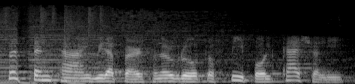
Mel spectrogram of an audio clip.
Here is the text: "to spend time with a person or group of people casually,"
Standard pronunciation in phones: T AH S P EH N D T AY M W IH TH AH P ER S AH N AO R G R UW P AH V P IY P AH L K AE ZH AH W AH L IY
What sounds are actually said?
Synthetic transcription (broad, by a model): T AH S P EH N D T AY M W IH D AH P ER S AH N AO L G R UW P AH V P IY P AH L K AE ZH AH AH L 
